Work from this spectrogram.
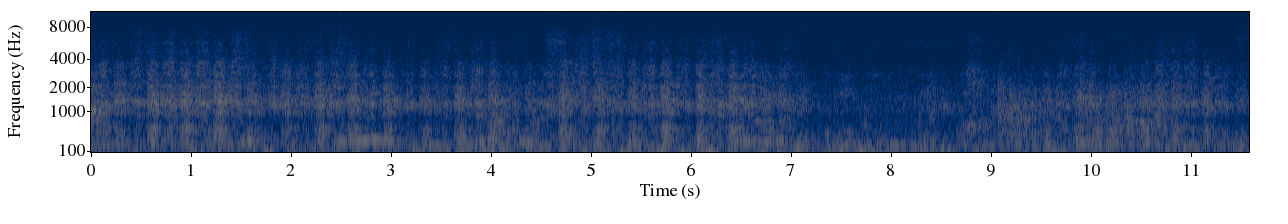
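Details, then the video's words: Labrador Retriever on a live puppy cam with Belle, the mother, and her seven newborn puppies born May 24, 2021. Fast, steady breathy panting runs through the whole stretch over a low indoor hum. "Lab Puppies LIVE STREAM Puppy Cam"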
